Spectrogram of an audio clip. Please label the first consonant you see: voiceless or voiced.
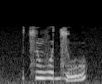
voiceless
